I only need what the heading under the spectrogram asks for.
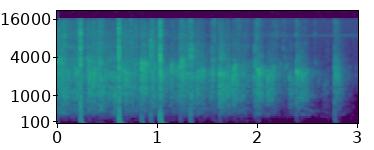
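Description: Hand clapping from a church audience giving the Lord a hand clap during a service, with several sharp, loud claps standing out over a dense, continuous wash of applause from many people; the claps are irregular and no voices are heard.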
